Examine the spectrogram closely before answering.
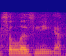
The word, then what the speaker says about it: Selesnya: Selesnya.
